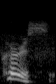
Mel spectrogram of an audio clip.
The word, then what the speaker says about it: curds: 자음이 연달아서 하나, 둘, 셋 이렇게 있을 때는 가운데 거를 소리 안 냅니다. 그래서 curse 이렇게 들립니다. 자, 이런 거 cloud 해봅시다. 이거 말고 다른 게 있었는데 하여튼 하나, 둘, 셋 되면 가운데 거를 묵음을 시킵니다. 묵음 형상. 그래서 colds 안 하고 curse.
